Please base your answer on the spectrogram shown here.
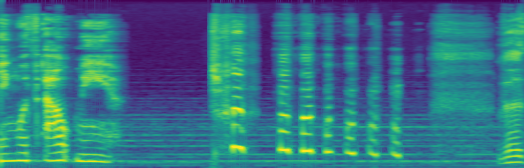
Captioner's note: chuckling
